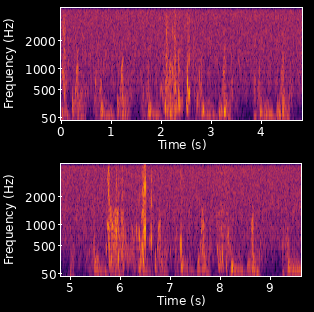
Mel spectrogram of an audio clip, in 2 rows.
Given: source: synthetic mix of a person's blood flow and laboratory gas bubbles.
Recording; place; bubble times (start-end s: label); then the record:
Doppler ultrasound of blood flow; precordium
0.00-0.12 s: bubbles
1.95-2.44 s: bubbles
2.47-2.79 s: bubbles
5.70-6.54 s: bubbles
6.57-6.67 s: bubbles
7.17-7.27 s: bubbles
7.61-7.73 s: bubbles
7.90-8.19 s: bubbles
8.59-8.68 s: bubbles
From the record:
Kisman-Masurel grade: 222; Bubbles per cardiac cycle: several, 3 to 8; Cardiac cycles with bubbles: 10 to 50%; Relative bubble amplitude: moderate (0.250 to 0.450); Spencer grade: 2 (many but less than half of the cardiac periods contain bubble signals, singularly or in groups); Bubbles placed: anywhere in the cardiac cycle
